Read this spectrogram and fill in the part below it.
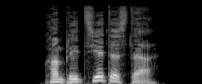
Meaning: inflection of kompliziert: 1. strong/mixed nominative masculine singular superlative degree 2. strong genitive/dative feminine singular superlative degree 3. strong genitive plural superlative degree
- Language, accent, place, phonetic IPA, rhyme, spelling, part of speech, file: German, Germany, Berlin, [kɔmpliˈt͡siːɐ̯təstɐ], -iːɐ̯təstɐ, kompliziertester, adjective, De-kompliziertester.ogg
